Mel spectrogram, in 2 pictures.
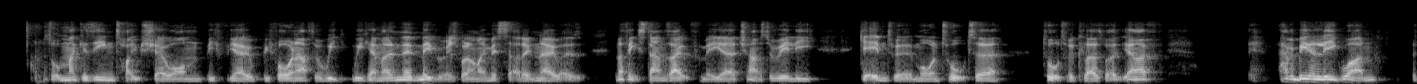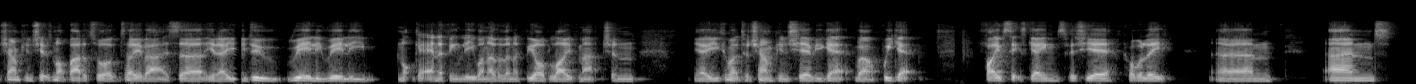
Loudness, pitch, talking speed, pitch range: -20 LUFS, 90 Hz, 230 wpm, 85-105 Hz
